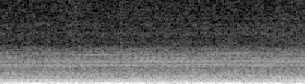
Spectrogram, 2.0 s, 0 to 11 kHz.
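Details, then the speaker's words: Leapmotor C11 range-extender, Dongan 1.2T three-cylinder range extender running with battery depleted, five occupants: high-frequency rattling at low speed, loud steady droning hum in cabin at speed. "低速的时候，它是那种高频的哒哒哒哒哒哒哒哒的声儿；速度起来之后，它是那种嗡的声"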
